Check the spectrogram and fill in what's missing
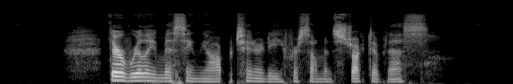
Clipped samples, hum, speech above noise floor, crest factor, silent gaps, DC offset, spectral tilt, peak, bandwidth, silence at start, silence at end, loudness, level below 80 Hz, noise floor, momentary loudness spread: under 0.1%; none; 48 dB; 24 dB; none; under 0.1%; -4 dB/octave; 0 dBFS; 11.5 kHz; 0.65 s; 0.85 s; -21 LUFS; -50 dBFS; -70 dBFS; 21 LU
